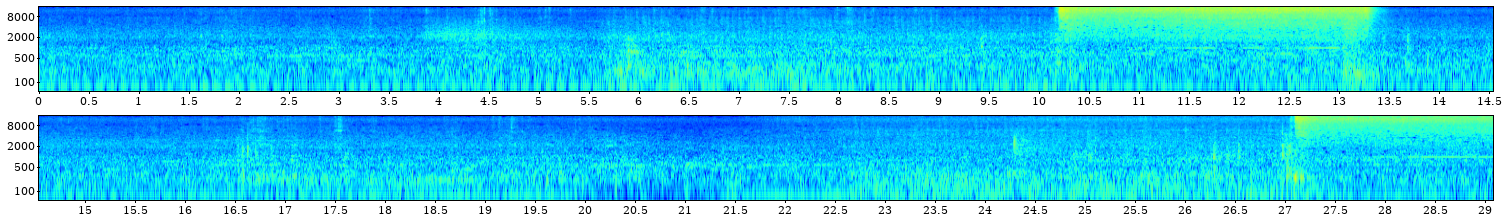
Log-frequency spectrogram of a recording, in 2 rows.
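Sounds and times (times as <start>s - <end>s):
loud hiss: 10.2s - 13.6s, 27.0s - 29.0s.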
